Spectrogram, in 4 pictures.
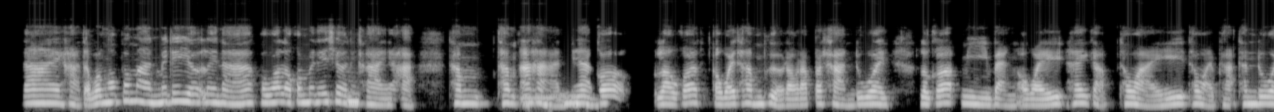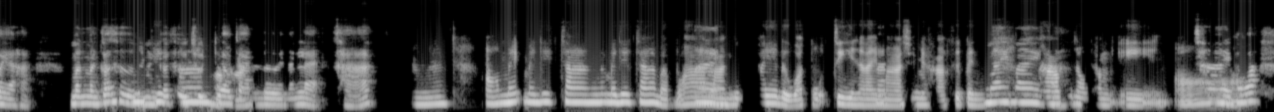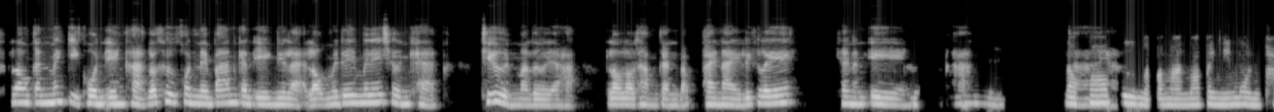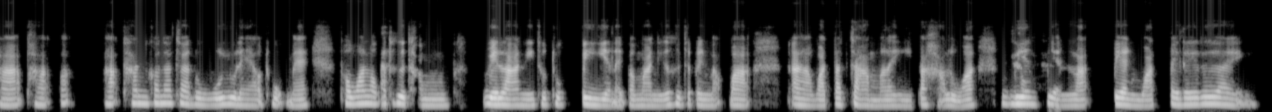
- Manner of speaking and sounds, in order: none
- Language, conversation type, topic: Thai, podcast, คุณเคยทำบุญด้วยการถวายอาหาร หรือร่วมงานบุญที่มีการจัดสำรับอาหารบ้างไหม?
